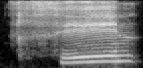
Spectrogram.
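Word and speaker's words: سين: Seen, pronounced as seen, tip of the tongue comes between the front top and bottom teeth.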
